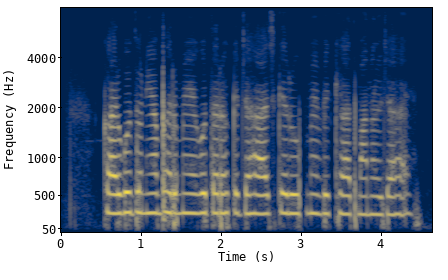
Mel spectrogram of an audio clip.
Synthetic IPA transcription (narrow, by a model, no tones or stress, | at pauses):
kaːɾɡod̪ʊnijabʱɐɾmẽeːɡot̪ɐɾəɦked͡ʒɐɦaːd͡ʒkeɾuːpmẽʋɪkʰjaːt̪maːnəld͡ʒaːɦɛ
